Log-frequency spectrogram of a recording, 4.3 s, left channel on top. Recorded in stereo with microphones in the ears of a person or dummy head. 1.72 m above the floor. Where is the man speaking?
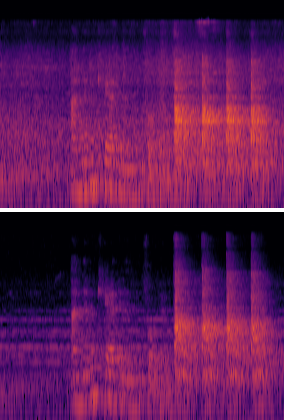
55° left (ahead or behind), 1.7 m.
